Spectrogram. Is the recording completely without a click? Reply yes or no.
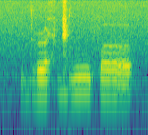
no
